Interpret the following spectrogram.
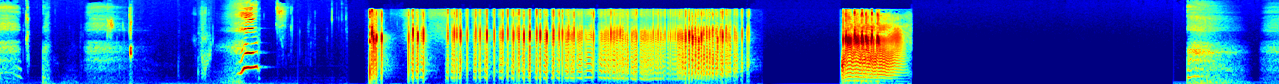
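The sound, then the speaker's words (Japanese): A woman's long, loud, sputtering fart rumbles for several seconds, followed by a shorter burst, with breathy sighs before and after. “こんなに大きなおならをしたのは初めてだわ。”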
